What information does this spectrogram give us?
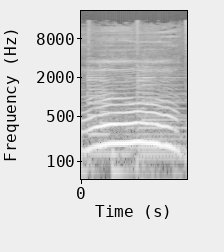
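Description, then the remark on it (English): A single drawn-out cow moo, low and steady with a slight rise and fall, held for over a second and heard clearly on its own with no talking. “She huffed and she puffed. And she pushed out the cow.”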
